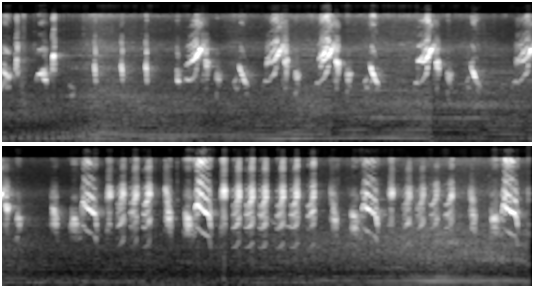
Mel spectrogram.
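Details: Breeding-condition long-tailed shrike, a 'full isian' song played to stir other shrikes: a dense, varied stream of scratchy, sweeping and twittering high notes that grows faster and busier toward the end.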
